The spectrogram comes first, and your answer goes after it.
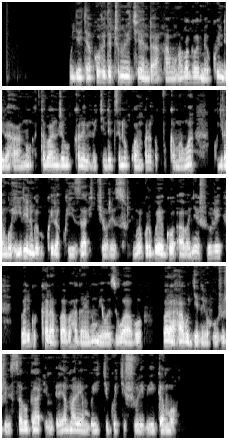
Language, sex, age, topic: Kinyarwanda, male, 25-35, education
